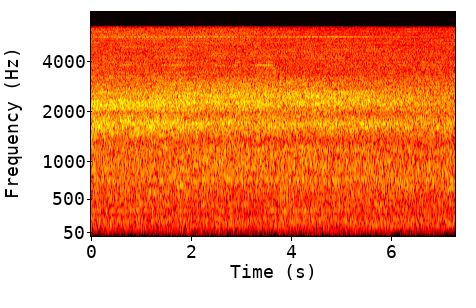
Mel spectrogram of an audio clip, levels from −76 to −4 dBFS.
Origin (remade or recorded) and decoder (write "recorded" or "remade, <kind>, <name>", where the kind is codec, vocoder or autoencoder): recorded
